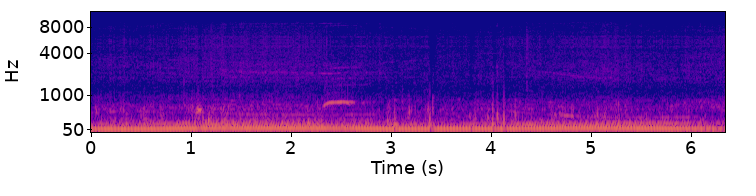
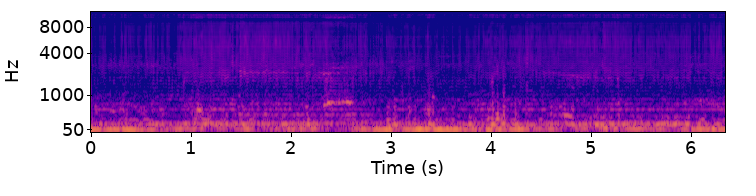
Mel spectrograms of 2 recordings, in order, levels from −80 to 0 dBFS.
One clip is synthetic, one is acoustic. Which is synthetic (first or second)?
second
